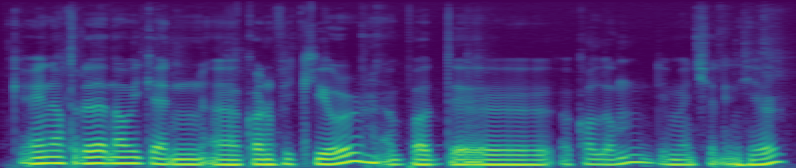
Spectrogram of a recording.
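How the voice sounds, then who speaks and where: A man narrating an unscripted step-by-step software tutorial, speaking in halting, repetitive phrases with frequent hesitations. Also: lowish voice, steady tone, creaky, dry recording, phone-quality sound.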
